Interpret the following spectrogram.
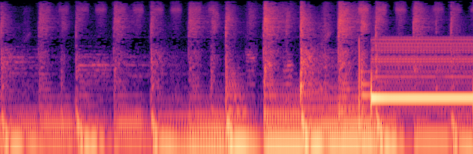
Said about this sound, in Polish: Dużo tych możliwości i proszę nie prowadzić właśnie teraz rozmowy telefonicznej, ponieważ uwaga, dzwonię.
